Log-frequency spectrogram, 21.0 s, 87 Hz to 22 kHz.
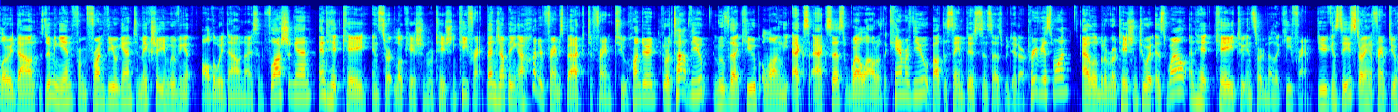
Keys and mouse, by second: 1.4 KP_1, 2.8 g, 2.8 z, 4.2 click, 4.7 KP_0, 5.7 k, 7.3 KP_7, 12.9 g, 14.5 x, 16.4 r, 16.4 1, 17.0 8, 17.3 0, 17.5 click, 18.8 k, 19.6 space.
